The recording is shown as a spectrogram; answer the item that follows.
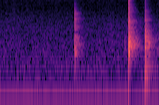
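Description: Three sharp clicks from makeup items being handled: one about a second in, then two close together near the end.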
